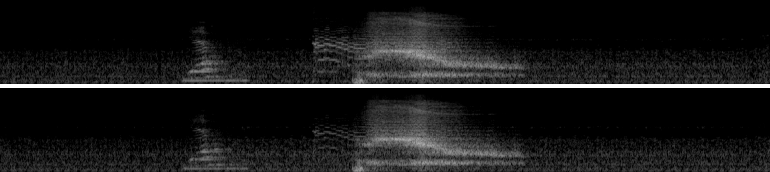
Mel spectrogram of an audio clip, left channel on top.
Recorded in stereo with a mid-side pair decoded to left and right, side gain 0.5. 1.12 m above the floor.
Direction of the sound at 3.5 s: 5° right.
